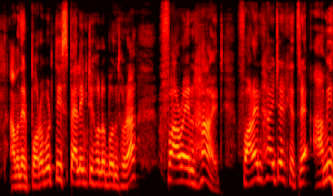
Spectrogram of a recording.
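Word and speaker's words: Fahrenheit: করে নিতে পারো যে ফারেনহাইট, ফারেনহাইট, কিন্তু সঠিক উচ্চারণ হচ্ছে ফারেনহাইট।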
